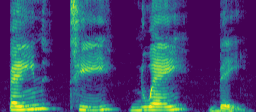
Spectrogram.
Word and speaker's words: veintinueve: It is pronounced bane t no b. We have the V's making a B sound and I's making an E sound and the U makes an U sound.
